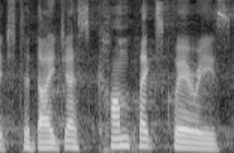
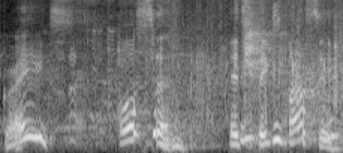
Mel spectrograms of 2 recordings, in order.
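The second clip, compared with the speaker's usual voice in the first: high, thrilled relief that it worked; genuinely excited and relieved; delighted; 10 semitones higher than usual. Real, not acted. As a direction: let the joy burst out, pitched high. Farsi translation works after failing before.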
